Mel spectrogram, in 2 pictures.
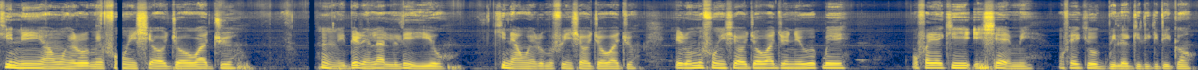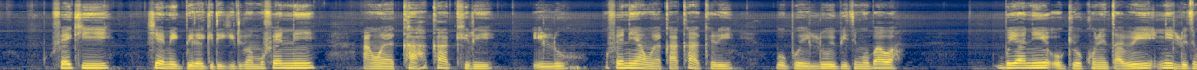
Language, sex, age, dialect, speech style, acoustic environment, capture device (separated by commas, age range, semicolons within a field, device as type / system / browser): Yoruba, male, 25-34, Nigeria - Lagos Yoruba, stressed; relaxed, silence, mobile / Linux / Chrome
